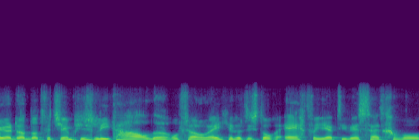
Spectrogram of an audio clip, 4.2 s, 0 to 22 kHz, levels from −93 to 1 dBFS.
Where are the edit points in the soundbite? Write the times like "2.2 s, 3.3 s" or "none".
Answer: none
